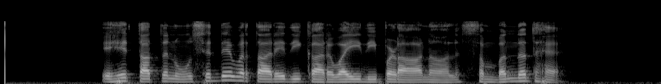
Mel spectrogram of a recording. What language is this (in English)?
Punjabi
